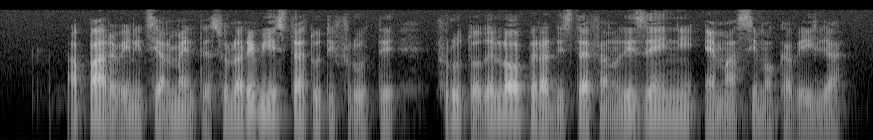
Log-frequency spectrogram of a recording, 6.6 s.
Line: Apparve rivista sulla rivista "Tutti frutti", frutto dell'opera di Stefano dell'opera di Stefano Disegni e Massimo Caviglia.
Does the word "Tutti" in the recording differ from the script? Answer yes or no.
no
